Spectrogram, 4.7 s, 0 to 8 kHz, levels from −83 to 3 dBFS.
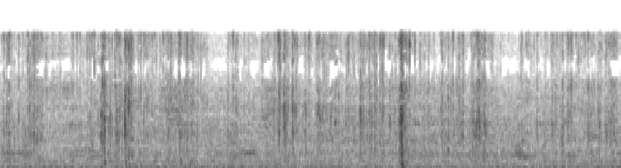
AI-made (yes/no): no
